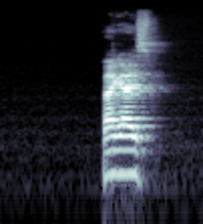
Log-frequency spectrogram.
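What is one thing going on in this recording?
A young man speaks through an online call.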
